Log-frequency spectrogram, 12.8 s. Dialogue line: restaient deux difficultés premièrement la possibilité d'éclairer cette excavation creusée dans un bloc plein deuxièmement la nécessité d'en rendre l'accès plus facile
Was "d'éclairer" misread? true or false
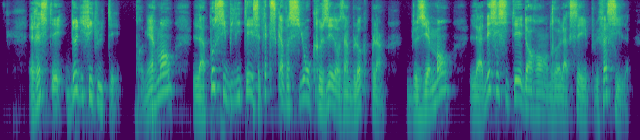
true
